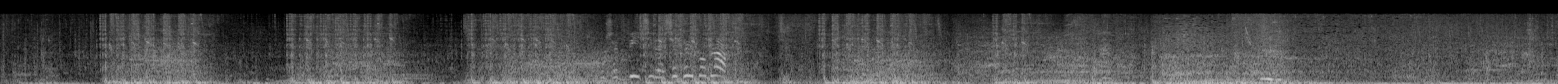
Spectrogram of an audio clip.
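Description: Energy weapons crackle and zap in bursts.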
